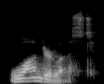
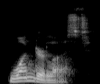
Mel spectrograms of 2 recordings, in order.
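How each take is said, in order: First: The first vowel is an open ah sound. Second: The first vowel is a short uh sound. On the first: The speaker calls it right. "It's pronounced wanderlust. ... has the sound ah, like hot and stop. It's an open sound" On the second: The speaker calls it wrong. "The word is not pronounced wanderlust. ... We cannot use the short uh sound like cup and up"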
